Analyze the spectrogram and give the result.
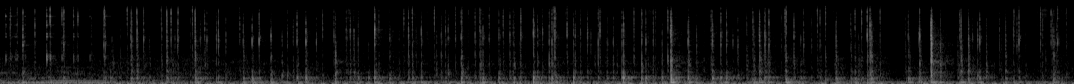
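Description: Long painted nails tap and scratch across the segmented top of a solid dark chocolate bar lying flat on a wooden table. Quick, dry, bright clicks come in a dense, irregular patter with short scratchy strokes, each tick dying almost instantly over a steady low hum. The tapping stays at an even, quiet level throughout.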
